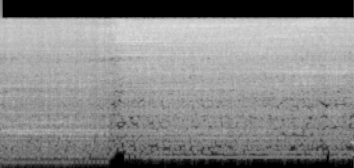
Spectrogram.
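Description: Belt grinder shaping a bushcraft knife at a forge, a loud continuous motor whine and abrasive hiss, the pitch shifting as the blade meets the belt, no talk.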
